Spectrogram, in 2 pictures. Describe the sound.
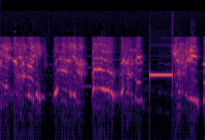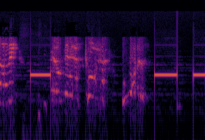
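Speech in an angry message about NASCAR is repeatedly cut by a steady, mid-pitched censorship bleep, with several flat tones of about half a second each replacing words between bursts of talking.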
